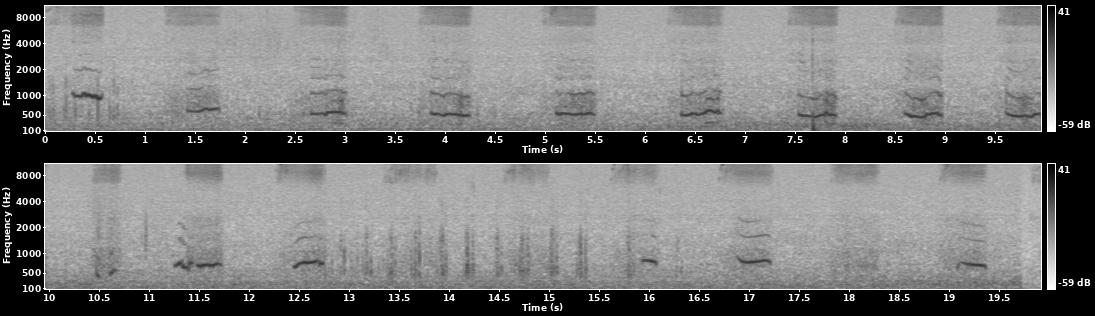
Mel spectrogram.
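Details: Sleeping Holland Lop rabbit, a doe dreaming under a Christmas tree, snoring steadily: short squeaky whistled breaths repeated roughly once a second for twenty seconds, some wavering in pitch, over a low background hum.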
